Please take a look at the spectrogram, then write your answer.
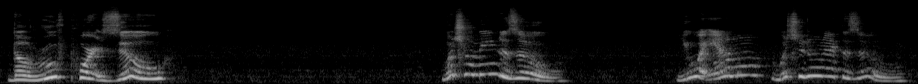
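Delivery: high, incredulous teasing; mock the answer playfully; teasing disbelief. Real, not acted. Streamer teases a viewer about being at the zoo, incredulous.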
